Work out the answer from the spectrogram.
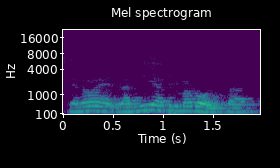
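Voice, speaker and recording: A man's voice: sits high, fairly even intonation, a little slow, dark tone, slight background noise. A man interpreting a sermon phrase by phrase, with occasional hesitations and restarts. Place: church hall. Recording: roomy, distant, dull church recording.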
